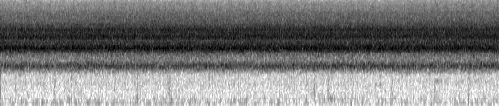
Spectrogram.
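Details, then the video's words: Many cicadas chirping together in a summer forest, forming a continuous, even, high-pitched whirring wall of sound with faint scattered low clicks beneath. "Relaxing Cicadas Chirping Sounds - Peaceful Summer Forest"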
